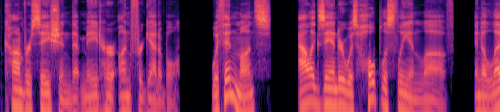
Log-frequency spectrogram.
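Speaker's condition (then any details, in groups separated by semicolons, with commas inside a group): No condition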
